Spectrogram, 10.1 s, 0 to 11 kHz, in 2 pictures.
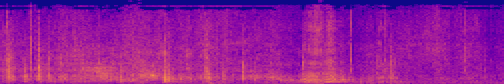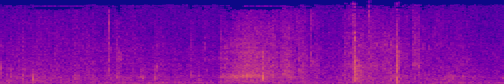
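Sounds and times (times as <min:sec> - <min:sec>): laminating film and paper crackling: 0:00.0 - 0:06.2.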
